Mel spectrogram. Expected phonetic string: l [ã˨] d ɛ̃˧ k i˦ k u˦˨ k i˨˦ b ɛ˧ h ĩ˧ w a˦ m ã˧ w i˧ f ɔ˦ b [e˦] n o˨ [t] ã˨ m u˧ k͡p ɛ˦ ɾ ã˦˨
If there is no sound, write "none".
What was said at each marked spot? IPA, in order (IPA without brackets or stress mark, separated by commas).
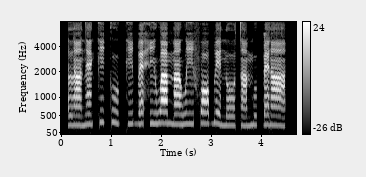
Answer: ã˨, e˦˨, t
